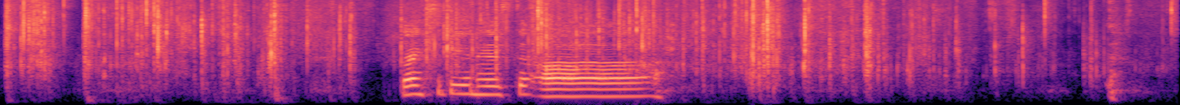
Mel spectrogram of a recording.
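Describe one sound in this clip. A padded paper envelope rustles and crackles as it is folded.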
